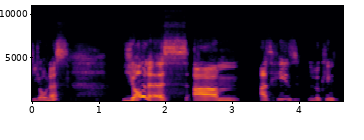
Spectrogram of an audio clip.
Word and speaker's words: Jonas: in on okay so jonas or jonas i think it's supposed to be pronounced jonas jonas um as he's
